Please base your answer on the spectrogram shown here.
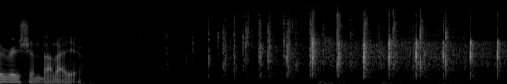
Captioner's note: applause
